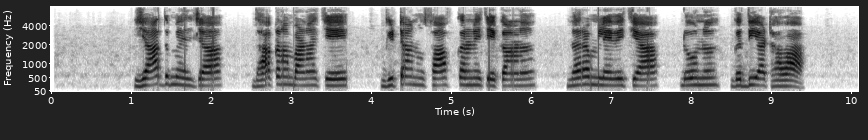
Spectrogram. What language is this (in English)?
Od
